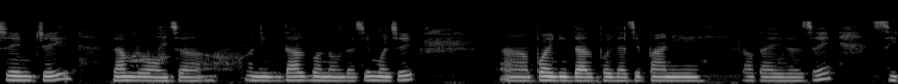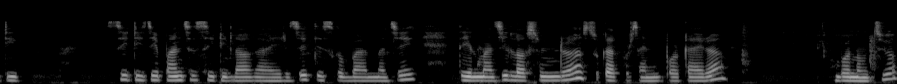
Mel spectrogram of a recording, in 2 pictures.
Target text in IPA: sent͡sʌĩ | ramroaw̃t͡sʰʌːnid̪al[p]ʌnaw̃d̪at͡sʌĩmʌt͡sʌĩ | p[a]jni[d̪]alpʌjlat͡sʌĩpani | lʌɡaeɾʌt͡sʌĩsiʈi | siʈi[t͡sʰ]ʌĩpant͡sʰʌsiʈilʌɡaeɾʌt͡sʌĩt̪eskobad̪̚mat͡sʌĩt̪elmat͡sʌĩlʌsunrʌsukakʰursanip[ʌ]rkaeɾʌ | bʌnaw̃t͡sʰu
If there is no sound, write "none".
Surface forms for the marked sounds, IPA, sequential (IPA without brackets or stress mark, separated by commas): b, ʌ, d̪, t͡s, ʌ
